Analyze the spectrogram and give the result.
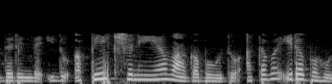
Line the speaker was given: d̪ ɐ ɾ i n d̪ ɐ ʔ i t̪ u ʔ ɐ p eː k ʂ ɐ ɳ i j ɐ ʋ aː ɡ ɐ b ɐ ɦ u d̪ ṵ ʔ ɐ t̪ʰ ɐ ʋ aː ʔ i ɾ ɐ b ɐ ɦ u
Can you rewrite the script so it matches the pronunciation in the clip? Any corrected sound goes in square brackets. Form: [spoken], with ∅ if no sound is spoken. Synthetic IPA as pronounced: d̪ ɐ ɾ i n d̪ ɐ ʔ i [d̪] u ʔ ɐ p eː k ʂ ɐ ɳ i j ɐ ʋ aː ɡ ɐ b ɐ ɦ u d̪ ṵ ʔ ɐ t̪ʰ ɐ ʋ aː ʔ i ɾ ɐ b ɐ ɦ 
